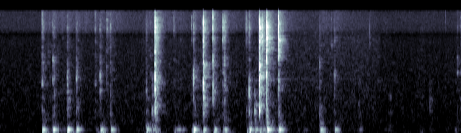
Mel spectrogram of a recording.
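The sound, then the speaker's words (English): Rapid keystrokes clatter on a computer keyboard as someone types their name, in uneven bursts with short pauses between flurries of clicks, moderately loud, then trailing off into quiet. “Oh, you're typing your name.”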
